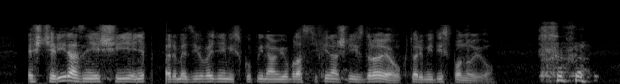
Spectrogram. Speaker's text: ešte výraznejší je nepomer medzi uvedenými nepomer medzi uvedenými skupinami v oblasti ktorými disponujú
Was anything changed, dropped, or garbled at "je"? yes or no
no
